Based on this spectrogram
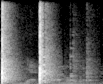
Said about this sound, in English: Do a clap.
